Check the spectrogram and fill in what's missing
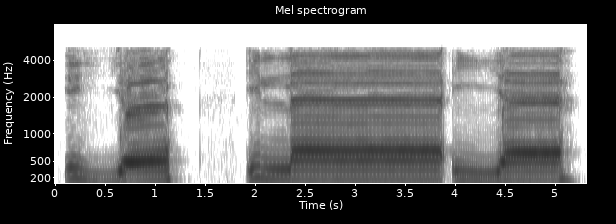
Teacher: حقق الهمزة المكسورة وشدت الياء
